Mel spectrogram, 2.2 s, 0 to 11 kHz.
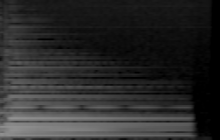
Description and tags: Yamaha F160e Acoustic Electric run through a PO XT Live. Random chord strum. Clean channel/ Bypass Effects.
strum, acoustic, chord, guitar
